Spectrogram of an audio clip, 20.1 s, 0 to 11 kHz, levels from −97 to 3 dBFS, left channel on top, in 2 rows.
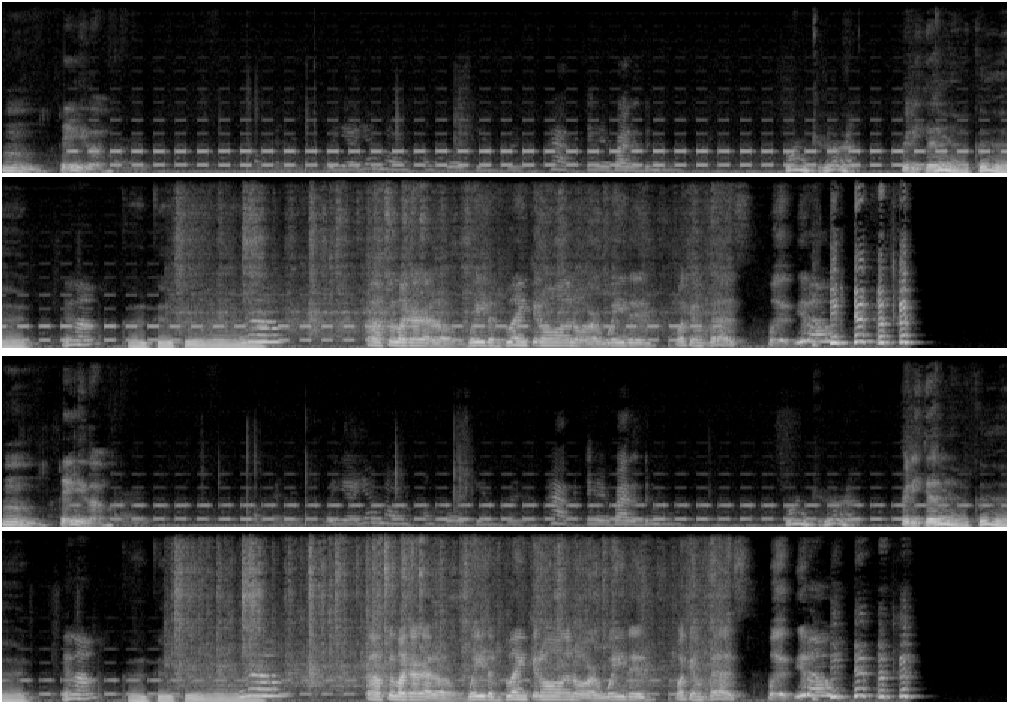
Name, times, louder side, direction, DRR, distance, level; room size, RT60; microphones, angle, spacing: voice 1, 0.0-1.0 9.0-9.6 10.7-11.0 12.4-12.9 13.7-17.4 17.7-18.4, right 2 dB, 75° right, 1.0 m, -28 dB
Keyboard (musical) / Alarm, 0.7-17.3, left 6 dB, 40° left, 0.7 m, -41 dB
voice 2, 2.5-5.2 5.5-6.8 11.7-11.9 14.0-14.3 17.1-17.2, right 1 dB, 35° right, 1.3 m, -48 dB
voice 3, 7.8-8.6 18.3-19.2, left 3 dB, 65° left, 1.0 m, -30 dB
voice 4, 9.3-10.3 11.3-12.7, left 1 dB, 10° left, 0.3 m, -28 dB
sound 1, 11.7-17.4, right 5 dB, 60° right, 2.2 m, -45 dB
8.8 x 4.3 x 4.6 m
head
